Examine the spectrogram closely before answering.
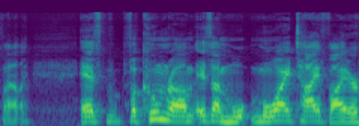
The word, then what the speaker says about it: Fahkumram: trailer for the new tekken 7 original character for kuma ROM that's how his name is pronounced miley yes bakhoum rom is a muy Thai fighter from Thailand and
